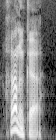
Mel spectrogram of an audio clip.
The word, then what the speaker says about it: Hanukkah: Sure, Hanukkah, I think. – Okay, so a little bit of ha to it. – Yeah, it's a chet. The first letter is a chet.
